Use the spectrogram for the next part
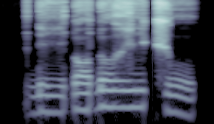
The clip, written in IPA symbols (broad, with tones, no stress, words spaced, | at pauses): ɗiː˨ ɗɔ˦ ɗʊ˦ɣi˦ t͡ʃu˦˨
